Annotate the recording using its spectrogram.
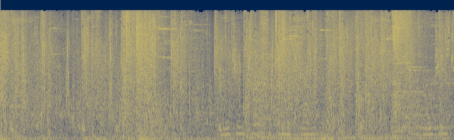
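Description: Game spells blast and crackle in a busy fight.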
